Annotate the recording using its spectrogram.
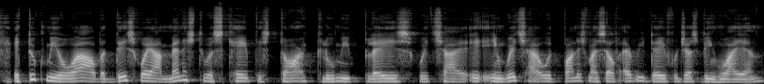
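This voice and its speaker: A man talks at a fairly quick pace. His fairly high voice has a bright, sharp tone. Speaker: public speaker. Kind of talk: inspirational talk.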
